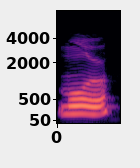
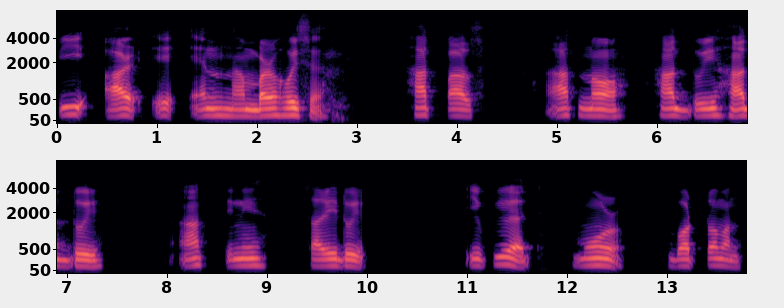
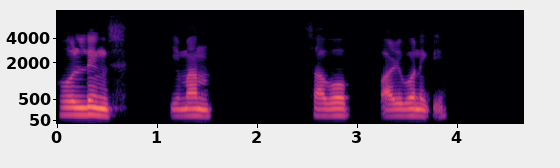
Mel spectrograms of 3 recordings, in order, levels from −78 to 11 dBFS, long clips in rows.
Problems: constant background noise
